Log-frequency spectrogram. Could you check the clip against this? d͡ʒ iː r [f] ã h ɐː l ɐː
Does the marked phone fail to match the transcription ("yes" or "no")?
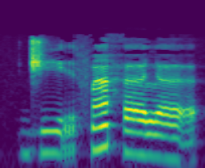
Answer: no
